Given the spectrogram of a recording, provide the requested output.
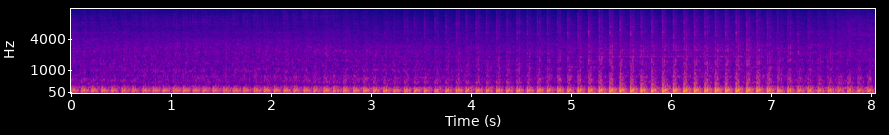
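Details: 1975 Yamaha XS500 twin, compression L 140 psi R 150 psi, tachometer reading off, before carb sync and rejet: heavy thumps about three a second with lumpy, unequal beats at idle; left cylinder carrying the load, twin running unevenly.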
